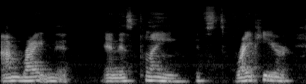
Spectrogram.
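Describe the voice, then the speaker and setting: A woman talks at a moderate pace. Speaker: livestream host. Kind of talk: inspirational livestream talk. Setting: live stream.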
